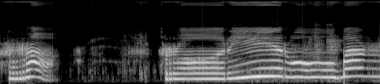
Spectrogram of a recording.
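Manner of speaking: slow chant, rolled r; teacher drilling the ra letter. Shown as a demonstration. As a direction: roll each ra slowly. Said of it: "Itu huruf ra".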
